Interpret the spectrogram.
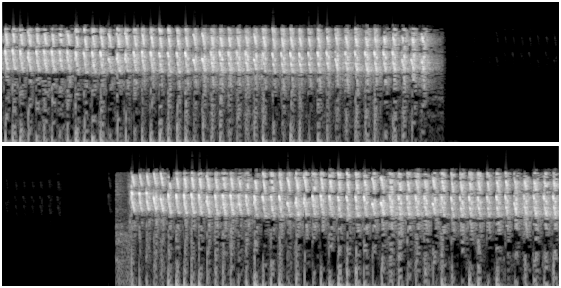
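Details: Two long tembakan bursts from a caged cililin, dense and insistent, each a fast, even chatter of sharp high notes lasting about four seconds, separated by a two-second silence.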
